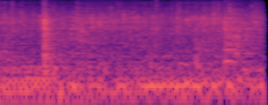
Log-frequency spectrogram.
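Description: Paneer cubes fry in oil in a pan over a medium flame, giving a steady soft sizzle with faint clicks and a light stirring scrape, quiet and unbroken.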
